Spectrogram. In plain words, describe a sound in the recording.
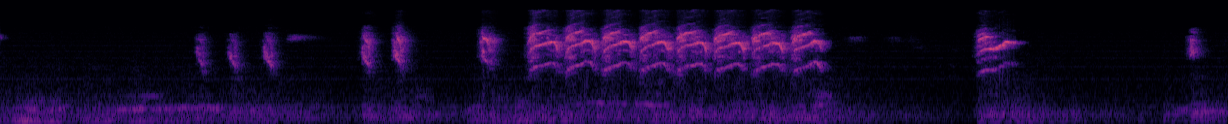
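A small bird chirps sharply in short bursts.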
